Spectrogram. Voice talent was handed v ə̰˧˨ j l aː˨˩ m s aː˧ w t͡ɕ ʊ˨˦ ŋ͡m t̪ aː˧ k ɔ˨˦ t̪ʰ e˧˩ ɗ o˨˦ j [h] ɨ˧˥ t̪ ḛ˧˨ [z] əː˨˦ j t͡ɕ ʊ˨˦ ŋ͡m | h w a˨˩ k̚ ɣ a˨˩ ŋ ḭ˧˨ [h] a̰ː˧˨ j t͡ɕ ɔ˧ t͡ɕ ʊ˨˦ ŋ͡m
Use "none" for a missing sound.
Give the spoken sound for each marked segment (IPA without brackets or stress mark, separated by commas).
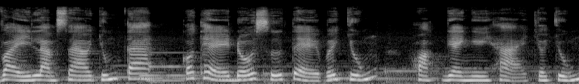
s, v, h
